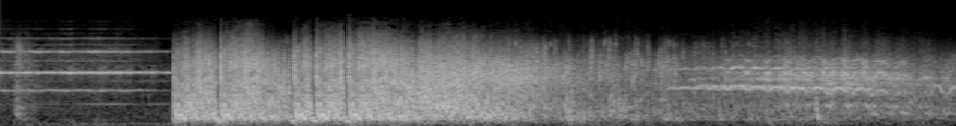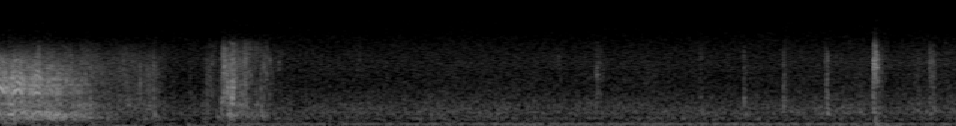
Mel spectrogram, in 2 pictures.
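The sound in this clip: A mule gives a loud, drawn-out bray and whinny lasting several seconds before fading away. A single sharp bang follows, then a few faint ticks.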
